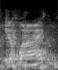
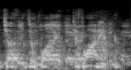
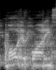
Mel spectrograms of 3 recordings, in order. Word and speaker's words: Jethwani: Am I going to say this right? Jethwanai? – Jethwani. – Kamal Jethwani, Senior Director for Connected Health Innovation Partners Healthcare.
